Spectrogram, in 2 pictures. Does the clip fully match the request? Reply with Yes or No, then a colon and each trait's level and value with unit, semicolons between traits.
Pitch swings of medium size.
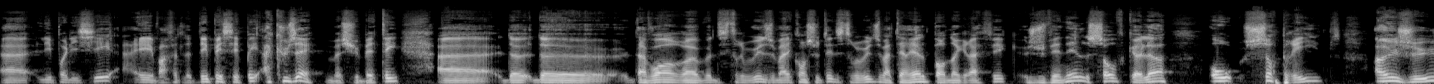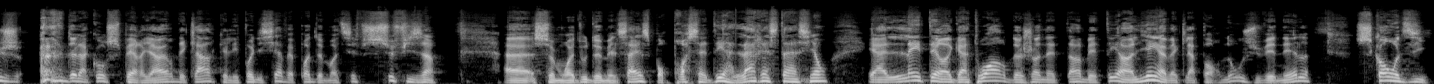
No: wide, 6.4 semitones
